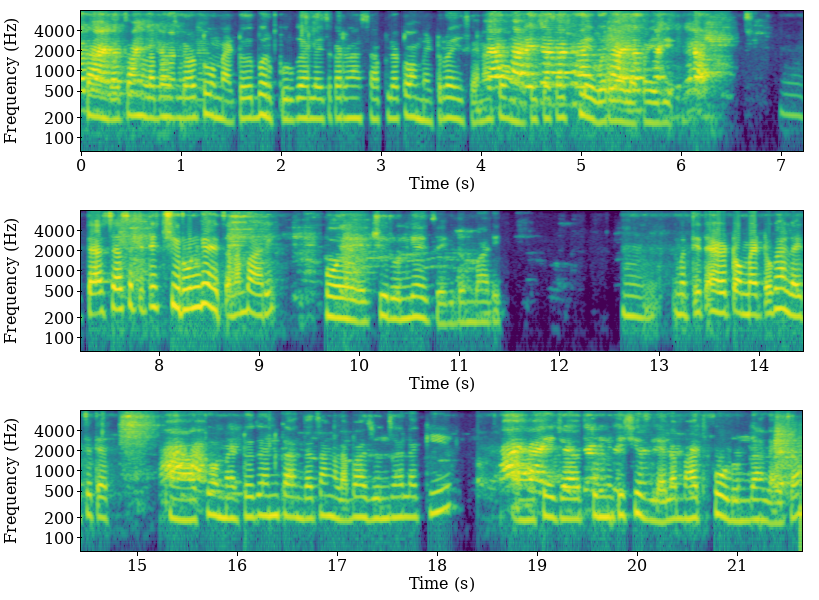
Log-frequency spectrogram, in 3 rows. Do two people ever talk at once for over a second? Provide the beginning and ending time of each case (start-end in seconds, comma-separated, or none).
4.1-5.7, 18.8-21.1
